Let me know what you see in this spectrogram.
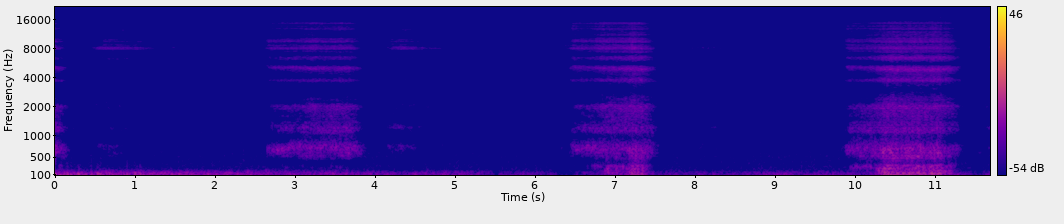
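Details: Snoring while sleeping on the back: rough snoring breaths over a low room hum, with two stronger snores at about 7 and 10.5 seconds.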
